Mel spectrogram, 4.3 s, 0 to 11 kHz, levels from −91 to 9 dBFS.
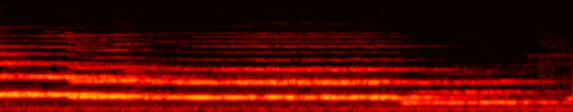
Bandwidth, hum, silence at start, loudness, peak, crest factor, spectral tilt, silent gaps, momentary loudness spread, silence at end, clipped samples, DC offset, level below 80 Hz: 5.2 kHz; none; 0 s; -35 LUFS; -22 dBFS; 14 dB; -7 dB/octave; none; 12 LU; 0 s; under 0.1%; under 0.1%; -70 dBFS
